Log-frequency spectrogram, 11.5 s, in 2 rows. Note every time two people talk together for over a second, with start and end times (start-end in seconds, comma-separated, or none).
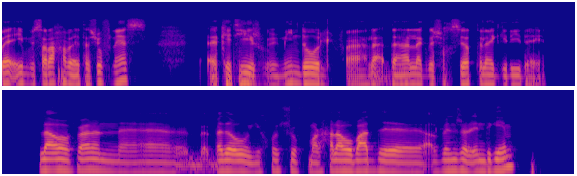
none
